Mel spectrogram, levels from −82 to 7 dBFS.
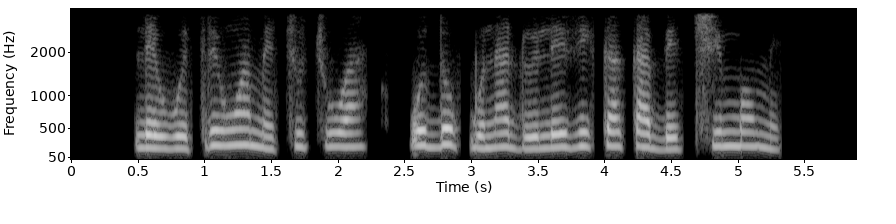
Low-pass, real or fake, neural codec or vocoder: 3.6 kHz; fake; codec, 16 kHz in and 24 kHz out, 1 kbps, XY-Tokenizer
